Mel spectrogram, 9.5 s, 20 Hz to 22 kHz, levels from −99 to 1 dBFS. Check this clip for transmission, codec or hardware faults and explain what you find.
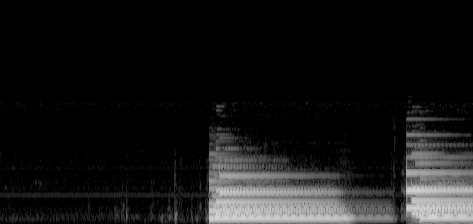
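The music has passed through a speech noise suppressor, and one passage is cut hard by it. The sound is also band-limited to 8 kHz, as a call codec on this path would leave it.

The noise suppressor applied to music runs through the whole clip. It treats sustained tones and reverb as noise and pulls them down. Attacks survive, but held sound sinks. Level swings of around 20 dB make the music pump and thin out.

The sound cut by the noise suppressor occurs from 6.99 to 8.13 s. Here the suppressor misreads the music as noise and drops it by up to about 22 dB, for about a second in total. Sustains sink and their decays are cut short.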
